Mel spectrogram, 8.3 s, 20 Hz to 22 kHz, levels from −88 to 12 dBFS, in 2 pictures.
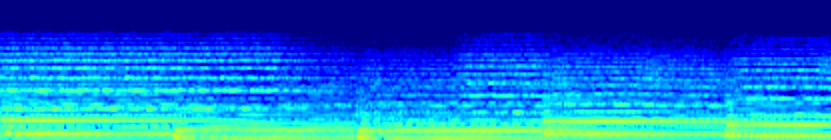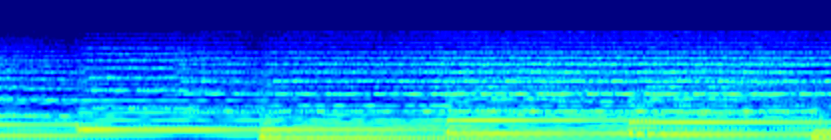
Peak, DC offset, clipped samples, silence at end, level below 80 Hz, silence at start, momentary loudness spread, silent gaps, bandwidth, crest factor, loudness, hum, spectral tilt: -22 dBFS; under 0.1%; under 0.1%; 0 s; -46 dBFS; 0 s; 5 LU; none; 10 kHz; 14 dB; -35 LUFS; none; -6 dB/octave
